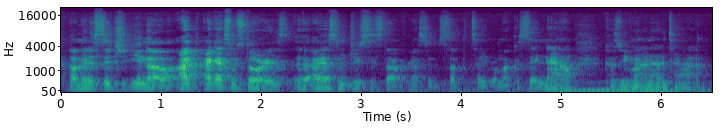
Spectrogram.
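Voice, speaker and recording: A man's voice: medium pitch, fast, pushed and bright, reverberant, a little hiss or hum. A man in his late thirties hosting a casual podcast chat, laughing often and acting out quoted voices. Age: 30s. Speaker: podcast host.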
